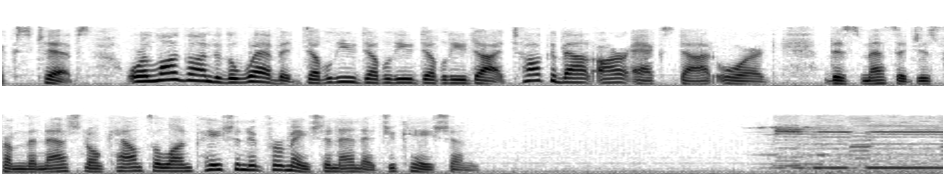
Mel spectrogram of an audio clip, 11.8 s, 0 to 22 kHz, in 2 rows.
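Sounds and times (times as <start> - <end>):
speech: 0.2 - 9.0
car horns honking in a traffic jam: 10.6 - 11.7.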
